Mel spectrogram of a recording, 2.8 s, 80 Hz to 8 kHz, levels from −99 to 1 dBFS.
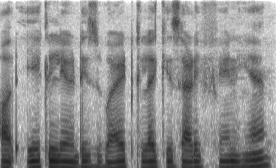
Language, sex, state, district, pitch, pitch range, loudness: Hindi, male, Jharkhand, Garhwa, 100 Hz, 100-105 Hz, -18 LUFS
